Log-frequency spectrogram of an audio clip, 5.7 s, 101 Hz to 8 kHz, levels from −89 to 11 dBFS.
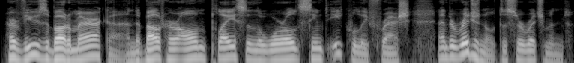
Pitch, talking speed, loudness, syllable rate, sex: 130 Hz, 210 wpm, -19 LUFS, 6.3 syllables/s, male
